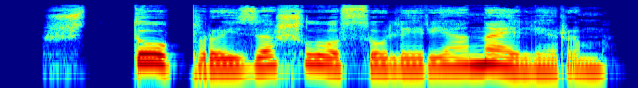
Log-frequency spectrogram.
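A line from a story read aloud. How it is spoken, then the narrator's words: Quiet question. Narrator (Russian): тихо спросила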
